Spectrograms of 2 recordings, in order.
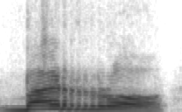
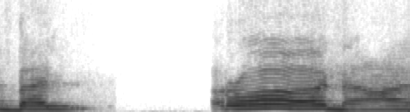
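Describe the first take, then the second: First: The l merges into r with no pause. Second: A brief held-breath pause comes after bal. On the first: The speaker calls it wrong. "dia tak sebut barra" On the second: The speaker calls it right. "berhenti dengan lembut. Tahan nafas ketika itu"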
